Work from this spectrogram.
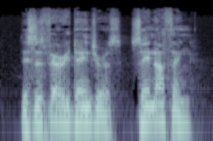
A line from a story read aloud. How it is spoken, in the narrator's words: said in an urgent tone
